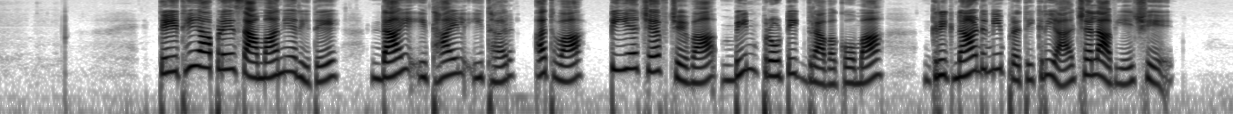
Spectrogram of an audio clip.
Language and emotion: Gujarati, neutral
